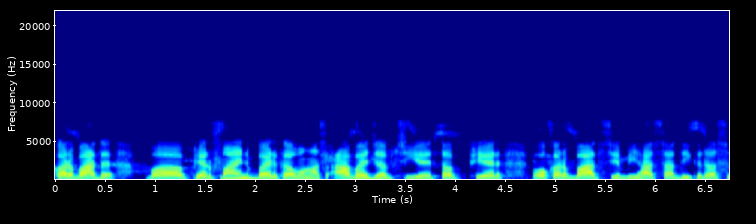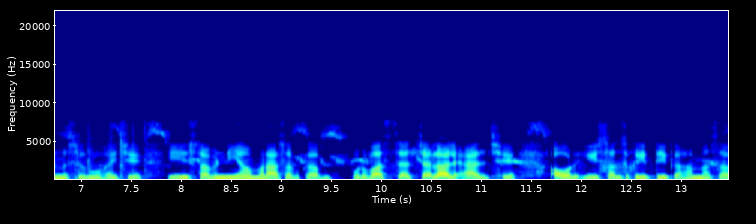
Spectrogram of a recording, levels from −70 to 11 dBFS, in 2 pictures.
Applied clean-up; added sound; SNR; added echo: none; none; none; none.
